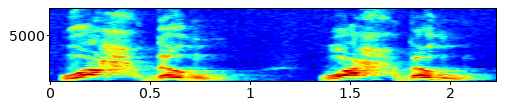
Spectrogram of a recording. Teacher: وحدہ میں جو ہا ہے یہ ہم نرم پڑھیں گے، حلق کے درمیانی حصہ سے ادا کریں گے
